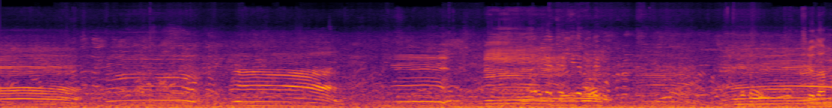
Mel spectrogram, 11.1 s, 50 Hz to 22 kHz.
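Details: Repeated moos from Friesian and cross-breed bull calves at the Aftabganj cattle market, 30 December: about eight overlapping drawn-out calls, some falling in pitch, from several animals amid a busy crowd of chattering people.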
